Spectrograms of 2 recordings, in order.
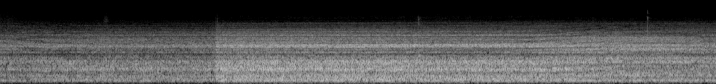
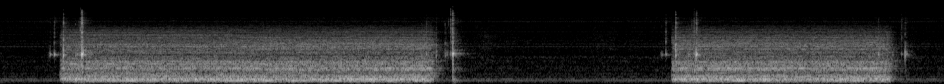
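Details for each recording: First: Hughes & Kettner Switchblade 50-watt amp with ISP Decimator G-String pedal, noise gate off: steady hiss jumps noticeably louder when the effects loop is switched on in series, adding background noise; effects loop increases noise. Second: Hughes & Kettner 50 W Switchblade amp, effects loop on in series, slightly louder, ISP Decimator G-string threshold set high: hiss swells then cuts cleanly to near silence as the gate clamps; pedal working as it should.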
